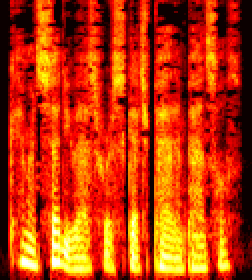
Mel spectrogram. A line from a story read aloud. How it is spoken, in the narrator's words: she said in a near whisper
